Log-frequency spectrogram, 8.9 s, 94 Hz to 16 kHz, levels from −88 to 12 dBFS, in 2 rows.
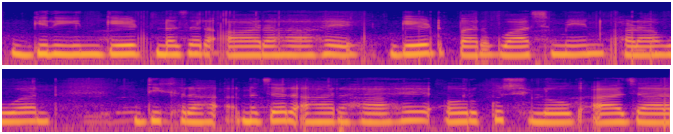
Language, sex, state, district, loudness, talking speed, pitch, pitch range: Hindi, female, Maharashtra, Mumbai Suburban, -15 LUFS, 155 wpm, 230 Hz, 220-235 Hz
